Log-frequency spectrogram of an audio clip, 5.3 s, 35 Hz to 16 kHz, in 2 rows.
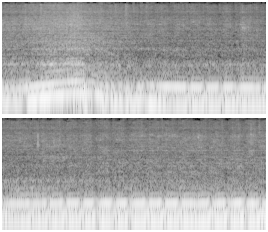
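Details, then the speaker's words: VW, 115,711 on the clock, carburettor engine after sitting 2–3 weeks, new cam belt, full service and flange done; catches within a second on a little choke, flares, then settles to a steady even idle. Normal start-up and idle. "Just got a tweak in the carburetor now. A little bit of choke on. Sounds beautiful."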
